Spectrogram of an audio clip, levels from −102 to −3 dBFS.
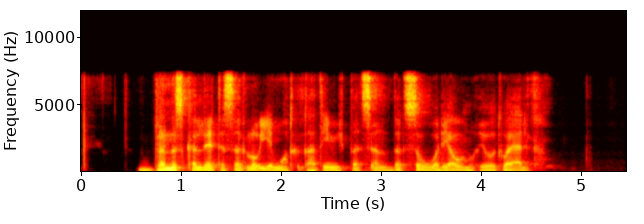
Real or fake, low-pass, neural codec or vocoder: fake; 7.2 kHz; codec, 16 kHz, 0.8 kbps, ZipCodec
